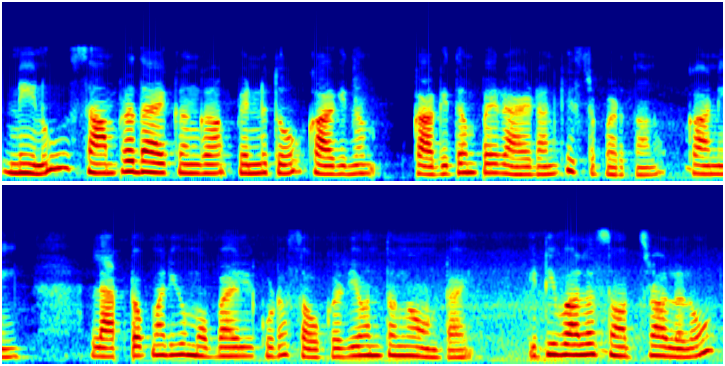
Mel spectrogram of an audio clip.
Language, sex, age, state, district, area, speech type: Telugu, female, 18-30, Telangana, Hanamkonda, urban, spontaneous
